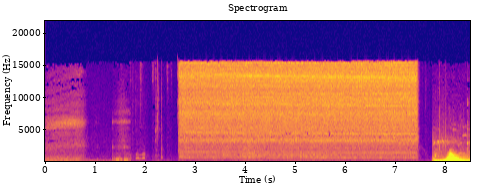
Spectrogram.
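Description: Cordless drill running at steady speed, spinning the cross vise's threaded lead screw through its crank, a steady hissing whir. It starts about a third of the way in and cuts off suddenly near the end.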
